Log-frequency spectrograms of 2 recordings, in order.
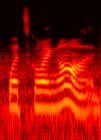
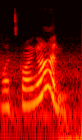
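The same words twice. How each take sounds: First: The pitch drops at the end of the question. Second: The pitch rises at the end of the question.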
